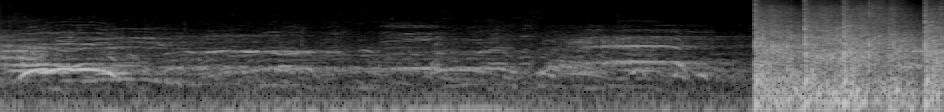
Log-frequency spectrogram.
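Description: Men shout in the distance outdoors.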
